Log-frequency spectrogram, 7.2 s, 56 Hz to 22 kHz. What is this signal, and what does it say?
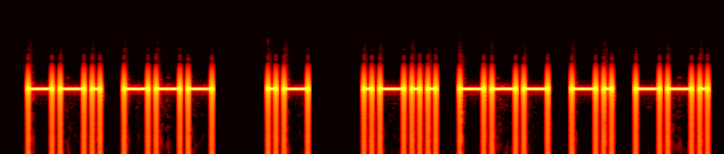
Morse code, heard as a keyed tone, about 15 wpm, 700 Hz. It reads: GO A LONG
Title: Sentences from Top 1200 Words 15wpm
